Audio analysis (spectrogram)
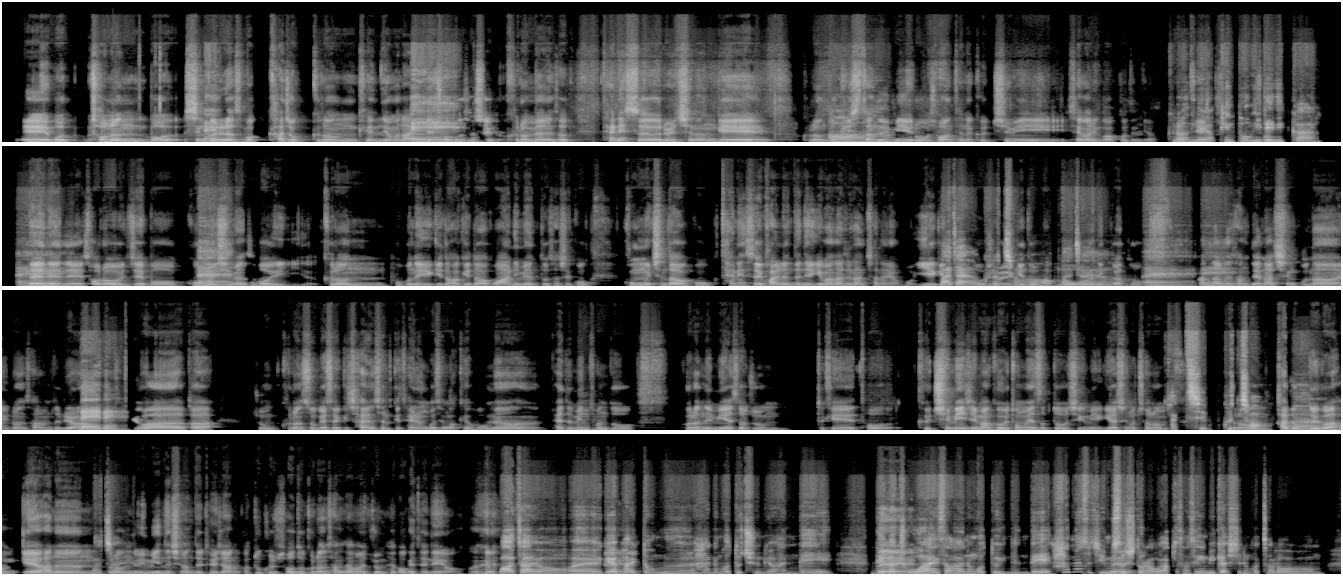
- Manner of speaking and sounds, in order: other background noise; tapping; laugh
- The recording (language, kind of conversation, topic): Korean, unstructured, 취미 활동을 하다가 가장 놀랐던 순간은 언제였나요?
